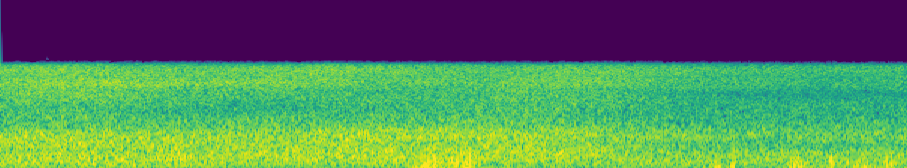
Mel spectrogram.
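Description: Ocean surf breaking and washing up the sand in a steady rush, with wind gusting on the microphone.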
